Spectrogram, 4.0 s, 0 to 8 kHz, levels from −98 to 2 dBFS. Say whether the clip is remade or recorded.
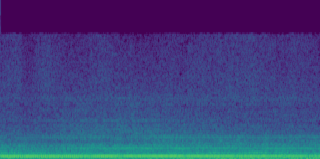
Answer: recorded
